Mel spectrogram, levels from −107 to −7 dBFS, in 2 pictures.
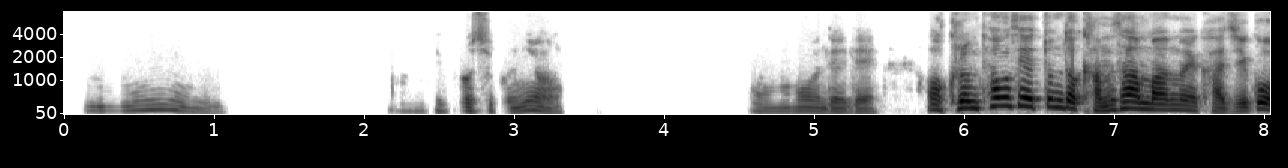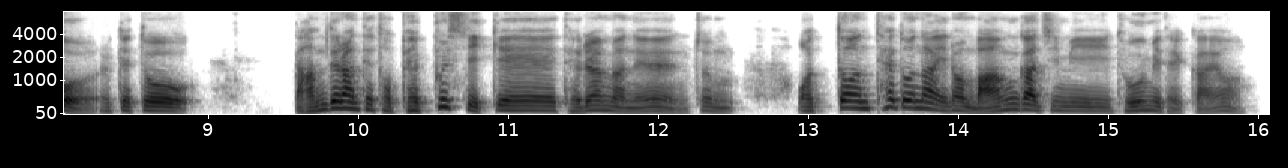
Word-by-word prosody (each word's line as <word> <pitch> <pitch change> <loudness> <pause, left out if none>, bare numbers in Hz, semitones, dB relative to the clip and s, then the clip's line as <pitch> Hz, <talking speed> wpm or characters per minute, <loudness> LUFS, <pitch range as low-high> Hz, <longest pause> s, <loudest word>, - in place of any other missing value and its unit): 음. 120 - -21 1.1
어 105 0 -30
그러시군요. 105 - -13 1.2
어 100 +1 -16
네네. 90 -2 -11 0.3
어 - - -1
그럼 195 0 +5
평소에 250 +2 +6
좀 230 -1 +2
더 200 -4 +6
감사한 165 +7 +4
마음을 145 -4 +3
가지고 110 - +2
이렇게 115 +3 -8
또 120 -4 +1 0.7
남들한테 160 - 0
더 120 -5 -8
베풀 125 - -4
수 220 - -8
있게 135 -2 -3
되려면은 105 -5 -6
좀 105 -5 -12 0.4
어떤 120 - -3
태도나 210 -4 -1
이런 125 -1 -4
마음가짐이 125 -7 -3
도움이 125 +1 -6
될까요? 85 -3 -13
125 Hz, 240 characters per minute, -20 LUFS, 105-155 Hz, 1.2 s, 평소에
